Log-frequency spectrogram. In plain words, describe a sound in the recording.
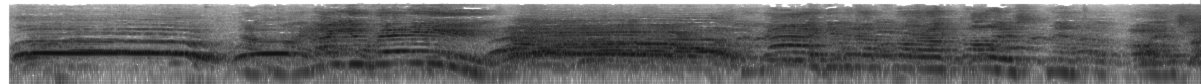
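A young woman sings loudly into a microphone, heard through loudspeakers.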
